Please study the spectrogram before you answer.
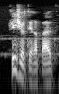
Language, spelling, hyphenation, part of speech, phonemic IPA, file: Dutch, fysiotherapeut, fy‧sio‧the‧ra‧peut, noun, /ˈfi.zi.oː.teː.raːˌpœy̯t/, Nl-fysiotherapeut.ogg
- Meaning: physiotherapist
